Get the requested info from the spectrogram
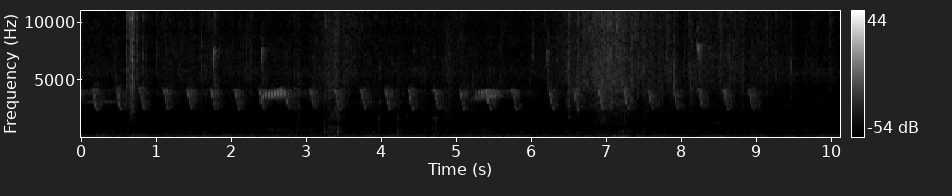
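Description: A bird calling over and over: a rapid series of short, high chirps, about three a second, with a few longer notes mixed in, stopping about a second before the end.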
